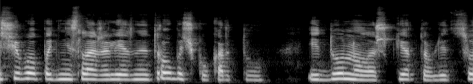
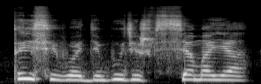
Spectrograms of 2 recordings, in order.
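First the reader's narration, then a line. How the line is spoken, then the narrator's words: Deep bass voice. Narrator (Russian): пробасил новоиспеченный капитан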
